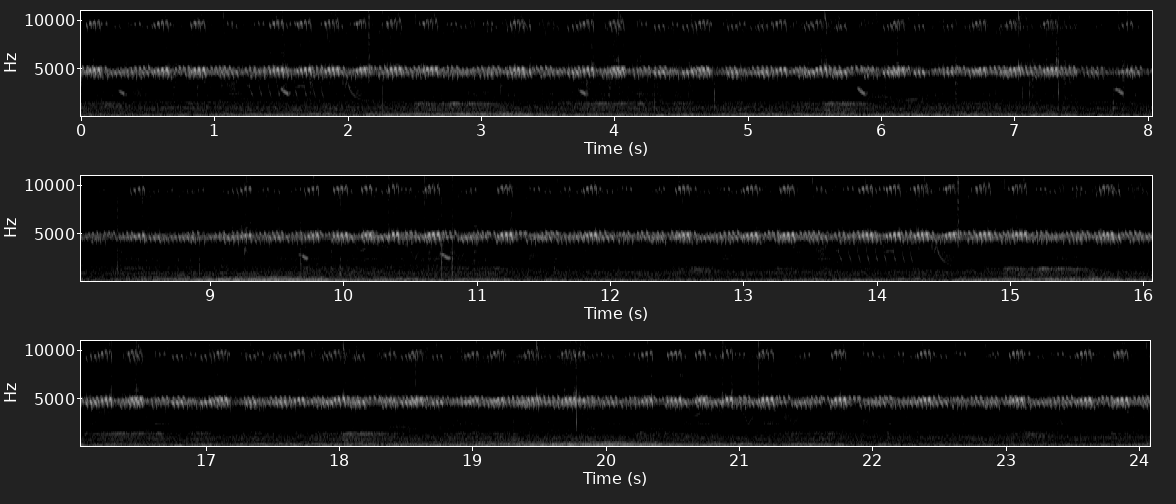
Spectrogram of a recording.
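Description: Meadow insects stridulating: a steady, high-pitched chirring that pulses about two to three times a second, with no break.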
